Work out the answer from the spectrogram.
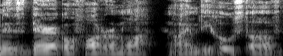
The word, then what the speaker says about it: Ofodirinwa: My name is Derick Ofodirinwa.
